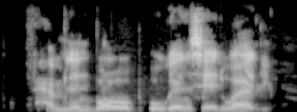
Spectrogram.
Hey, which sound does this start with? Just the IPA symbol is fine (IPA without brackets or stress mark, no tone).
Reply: ħ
